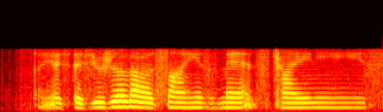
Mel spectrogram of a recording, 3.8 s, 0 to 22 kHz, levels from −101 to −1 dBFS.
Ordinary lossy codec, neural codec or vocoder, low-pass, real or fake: none; vocoder, 44.1 kHz, 80 mel bands, Vocos; 3.6 kHz; fake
